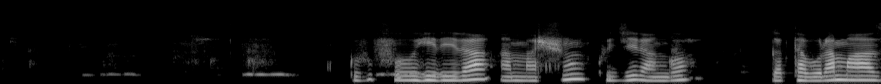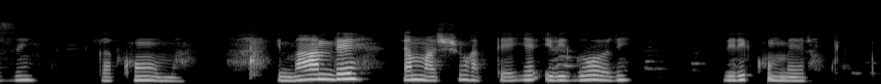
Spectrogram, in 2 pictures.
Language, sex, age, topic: Kinyarwanda, female, 25-35, agriculture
